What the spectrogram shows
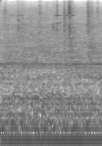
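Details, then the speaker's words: Rheem heat pump after replacing a blown transformer and fusing a low-voltage short from frayed reversing valve wires: steady, low, even compressor hum with no rattles or cycling, running normally. "As you can hear, it's now on and running."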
